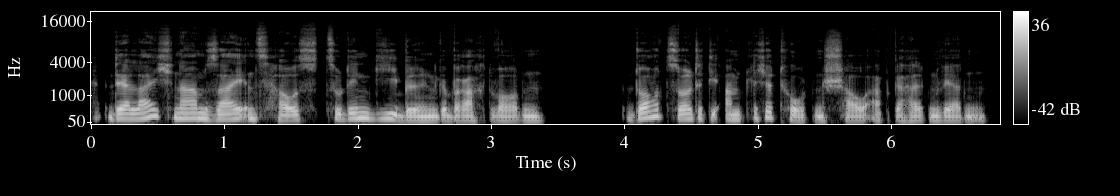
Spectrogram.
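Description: A man's voice: mid-range voice, a little mellow, dry recording. Man narrating an audiobook, dry studio sound. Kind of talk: scripted literary narration, first-person detective story.

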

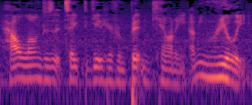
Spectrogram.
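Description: A man's voice: mid-range voice, brisk, slight background noise, lightly acted. A man playing a weary, sarcastic, easily exasperated radio station worker in a comic audio drama.

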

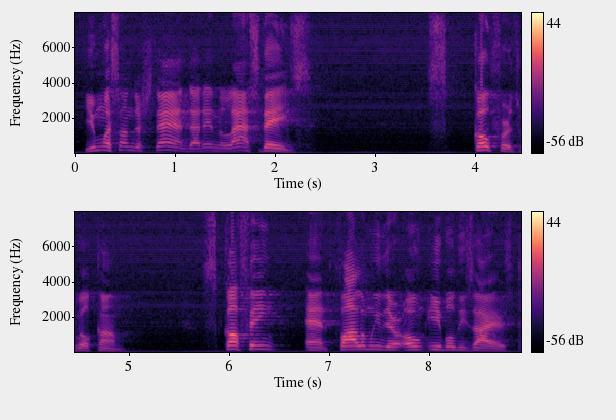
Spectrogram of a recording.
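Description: Male pastor, middle-aged, slightly high voice, measured sermon delivery with deliberate pauses between phrases. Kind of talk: sermon with scripture readings. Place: church sanctuary, speaking from a pulpit on stage.

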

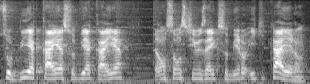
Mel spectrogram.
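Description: A Brazilian man talks through his football game in a loose, slangy way, with his voice sitting high and ringing bright. He keeps up a casual let's-play chatter and turns loud when hyped. Faint game music plays in the background. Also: fairly quick. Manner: slangy, chatty, keeps saying "mano" and "velho"; gets loud and excited over the crowd. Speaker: gameplay commentator.

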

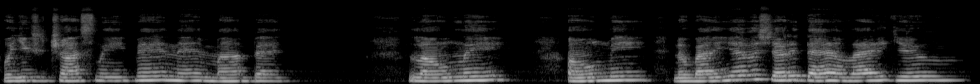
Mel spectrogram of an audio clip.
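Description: A man's voice: sits high, level tone, slow pace, darkish tone. A young adult man casually singing in an amateur way and bantering between takes.

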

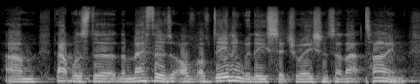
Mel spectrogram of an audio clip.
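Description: A middle-aged man giving a halting academic answer from a panel into a table microphone in a lecture theatre. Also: mid-range voice, steady tone. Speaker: panel speaker.

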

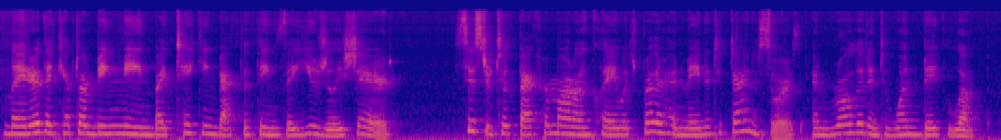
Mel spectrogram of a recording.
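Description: A woman reading a children's picture book aloud as an expressive storyteller. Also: medium pitch, normal speed, rough recording. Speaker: storybook reader.

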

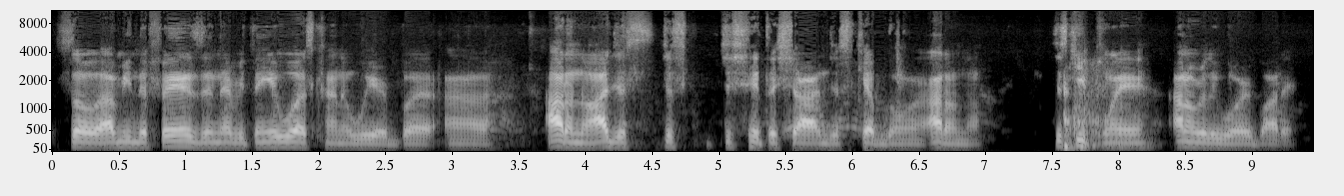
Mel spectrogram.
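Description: Young man with a low-pitched voice. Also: steady tone, a little fast, a little mellow, dry recording. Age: young adult. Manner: informal, plain-spoken. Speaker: college basketball player. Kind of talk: post-game press conference answers. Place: indoor basketball arena, courtside. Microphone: earphone headset on a video call.

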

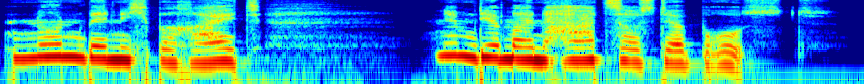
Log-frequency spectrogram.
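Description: A woman's voice: sits high, slow pace, a little mellow, no room sound, studio quality, voice pushed up. A woman voicing a kind, selfless little girl in a storybook, earnest and pleading. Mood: resolute.

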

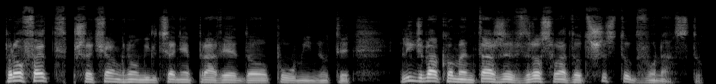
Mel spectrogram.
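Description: A man with a lowish voice narrates a suspense thriller audiobook. He takes his time with deliberate pauses, and his pitch moves in a lively, dramatic way. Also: no echo, clean studio sound.

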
